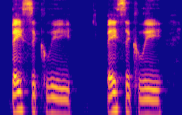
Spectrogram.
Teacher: when this is used as a filler word of sorts again it's going to have some of that rising intonation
